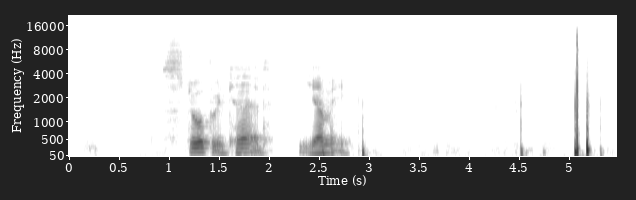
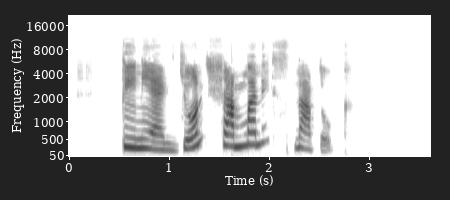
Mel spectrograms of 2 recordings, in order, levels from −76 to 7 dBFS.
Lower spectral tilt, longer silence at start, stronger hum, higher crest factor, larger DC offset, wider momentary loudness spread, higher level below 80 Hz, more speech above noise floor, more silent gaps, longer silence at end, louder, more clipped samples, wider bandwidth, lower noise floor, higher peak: first, -7 dB/octave vs -3 dB/octave; first, 1 s vs 0.55 s; neither; first, 30 dB vs 24 dB; neither; first, 25 LU vs 14 LU; first, -48 dBFS vs -82 dBFS; second, 46 dB vs 63 dB; neither; second, 0.25 s vs 1 s; second, -28 LUFS vs -22 LUFS; neither; first, 13.5 kHz vs 11.5 kHz; second, -78 dBFS vs -86 dBFS; about the same, 0 dBFS vs -2 dBFS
